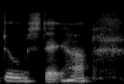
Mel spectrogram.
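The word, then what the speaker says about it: Domesday: At that time, it's spelled D-O-M-E-S instead of D-O-O-M-S, but it's still pronounced Doomsday.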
